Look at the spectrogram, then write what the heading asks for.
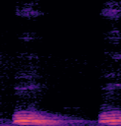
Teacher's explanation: उ कहोगे तो होठ जो है गोलाकार बन रहा है। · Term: ओष्ठ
